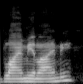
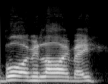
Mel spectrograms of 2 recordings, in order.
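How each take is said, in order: First: It is said in the speaker's ordinary accent. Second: It is said in a put-on British accent. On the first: The speaker calls it wrong. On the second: The speaker calls it right.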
